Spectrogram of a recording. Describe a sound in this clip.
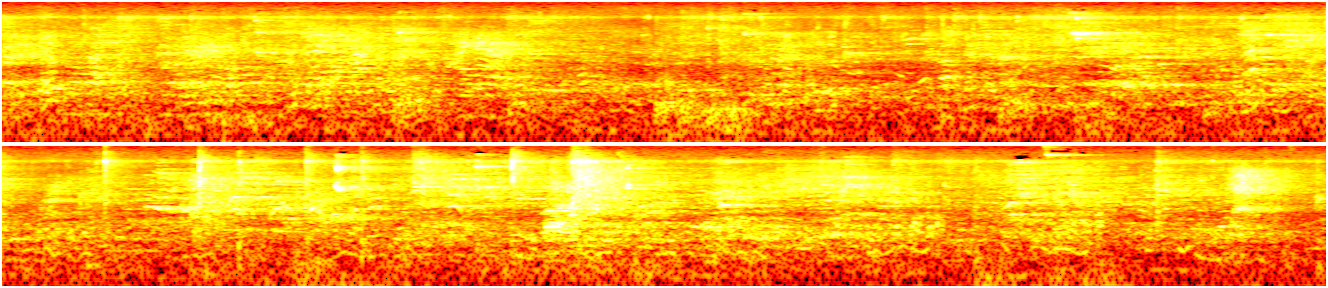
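Several young men talk and call out across an echoing hall.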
